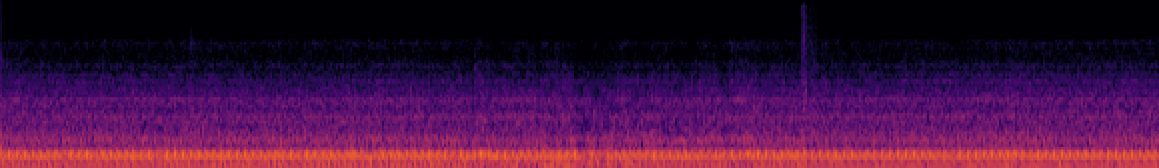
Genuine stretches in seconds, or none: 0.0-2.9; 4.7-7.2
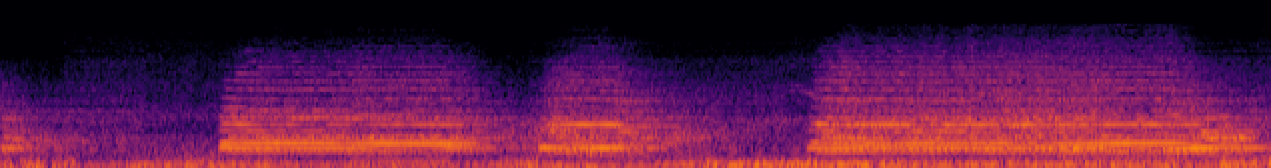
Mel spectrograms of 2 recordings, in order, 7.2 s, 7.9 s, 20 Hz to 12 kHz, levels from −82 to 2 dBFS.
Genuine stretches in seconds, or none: 0.9-2.2; 2.8-3.3; 4.9-6.6

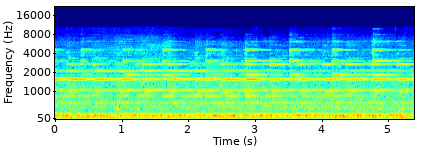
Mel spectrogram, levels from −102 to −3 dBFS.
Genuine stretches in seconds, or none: 1.2-2.0; 2.8-3.4; 4.3-5.4

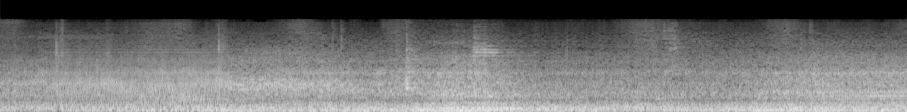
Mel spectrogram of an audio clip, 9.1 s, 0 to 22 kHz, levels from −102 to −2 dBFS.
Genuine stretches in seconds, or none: 0.0-0.5; 2.3-9.1

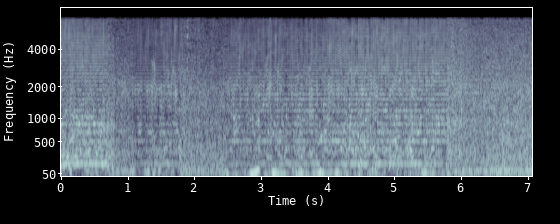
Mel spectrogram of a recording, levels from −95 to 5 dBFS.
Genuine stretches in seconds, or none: 0.7-1.1; 1.8-2.5; 5.8-7.1

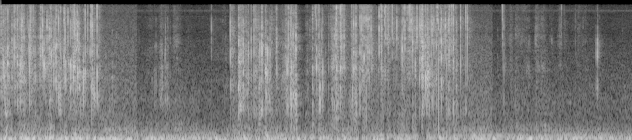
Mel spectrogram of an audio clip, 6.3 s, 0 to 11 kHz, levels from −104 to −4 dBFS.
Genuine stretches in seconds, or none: 0.0-6.3

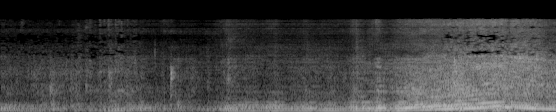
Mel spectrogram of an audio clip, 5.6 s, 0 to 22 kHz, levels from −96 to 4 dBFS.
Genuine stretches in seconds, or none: 0.0-1.4; 4.4-5.6

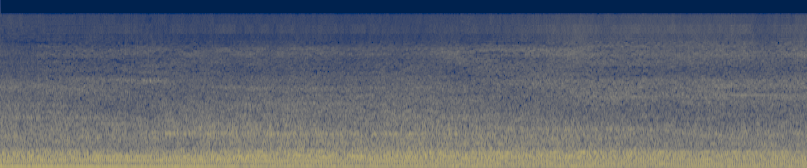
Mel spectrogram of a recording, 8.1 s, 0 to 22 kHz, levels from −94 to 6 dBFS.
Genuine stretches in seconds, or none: 0.0-1.7; 2.9-6.6; 7.3-8.1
